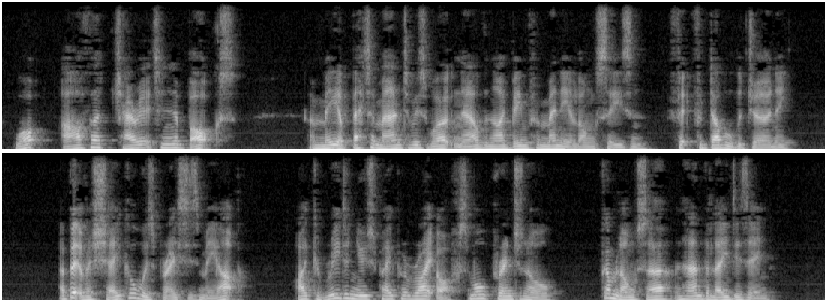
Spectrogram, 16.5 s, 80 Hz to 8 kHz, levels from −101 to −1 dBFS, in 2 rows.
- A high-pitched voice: No, medium, 145 Hz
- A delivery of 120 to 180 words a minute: No, average, 200 wpm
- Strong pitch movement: No, average, 4.3 semitones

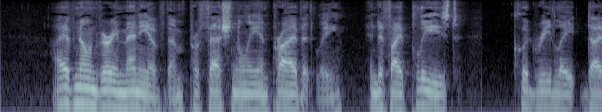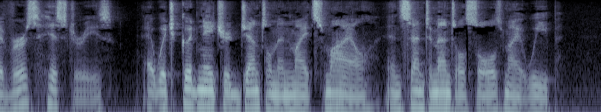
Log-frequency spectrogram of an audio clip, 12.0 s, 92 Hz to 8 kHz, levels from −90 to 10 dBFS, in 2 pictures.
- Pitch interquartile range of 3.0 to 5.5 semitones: No, narrow, 2.6 semitones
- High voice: No, very low, 95 Hz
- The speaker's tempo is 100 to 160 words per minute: Yes, average, 150 wpm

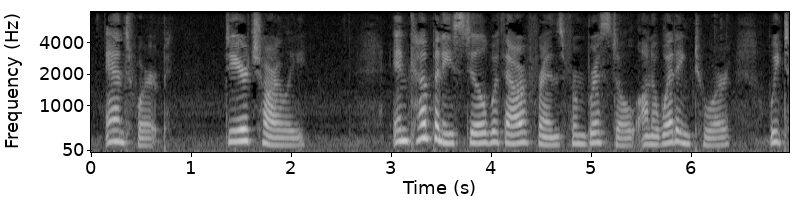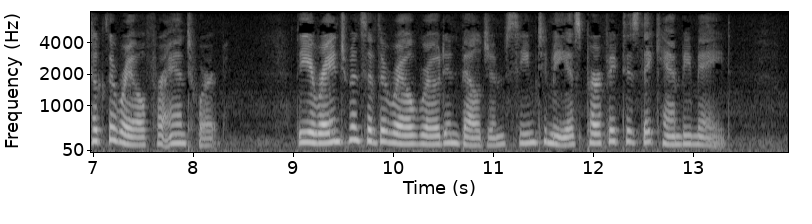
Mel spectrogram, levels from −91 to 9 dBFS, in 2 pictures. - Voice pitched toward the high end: Yes, high, 200 Hz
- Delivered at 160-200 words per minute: Yes, average, 165 wpm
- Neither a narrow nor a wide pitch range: Yes, average, 4.2 semitones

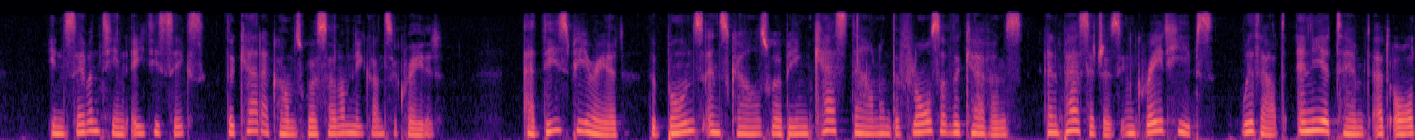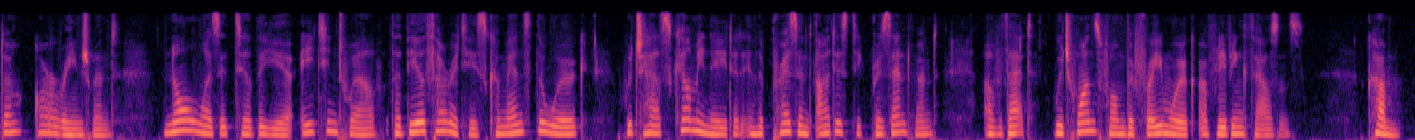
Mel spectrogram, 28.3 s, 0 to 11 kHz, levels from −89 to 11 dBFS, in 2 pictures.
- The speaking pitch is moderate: Yes, medium, 175 Hz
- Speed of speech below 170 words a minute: Yes, average, 150 wpm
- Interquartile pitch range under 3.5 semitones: No, average, 3.8 semitones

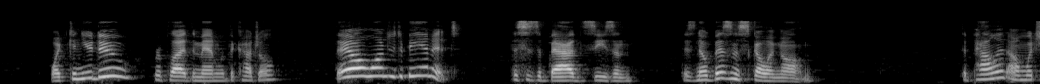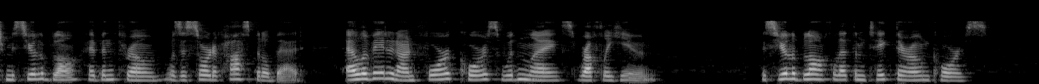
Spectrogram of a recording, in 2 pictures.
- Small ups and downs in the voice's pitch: No, average, 4.1 semitones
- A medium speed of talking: Yes, average, 165 wpm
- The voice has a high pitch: Yes, high, 215 Hz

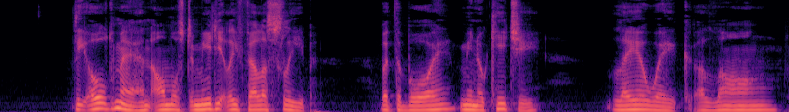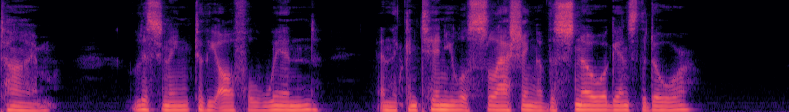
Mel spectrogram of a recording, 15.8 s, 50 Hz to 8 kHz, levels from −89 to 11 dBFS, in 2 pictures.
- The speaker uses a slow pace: Yes, slow, 120 wpm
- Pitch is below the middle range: Yes, low, 115 Hz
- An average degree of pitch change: No, narrow, 1.9 semitones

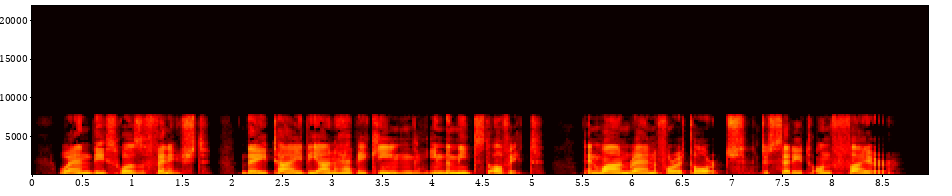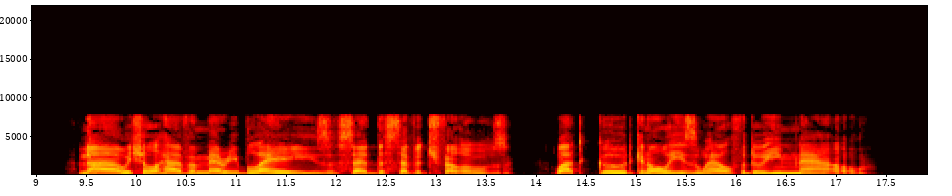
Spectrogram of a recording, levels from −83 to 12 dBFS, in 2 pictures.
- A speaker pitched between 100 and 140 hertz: Yes, low, 135 Hz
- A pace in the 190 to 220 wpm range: No, average, 155 wpm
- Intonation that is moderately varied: No, wide, 7.6 semitones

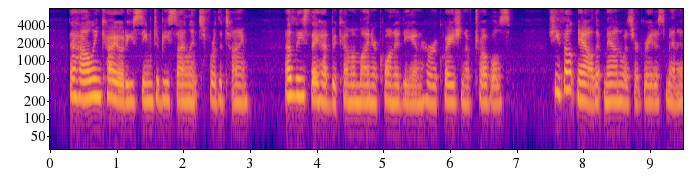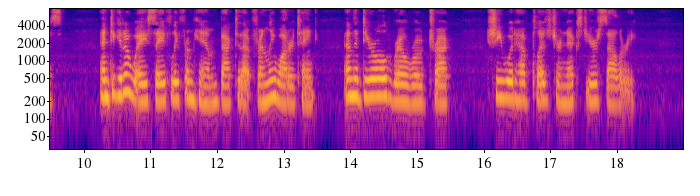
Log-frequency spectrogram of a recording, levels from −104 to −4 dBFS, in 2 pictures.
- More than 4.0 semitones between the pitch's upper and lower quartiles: No, average, 2.9 semitones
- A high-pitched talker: Yes, high, 200 Hz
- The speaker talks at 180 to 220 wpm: Yes, average, 185 wpm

